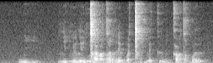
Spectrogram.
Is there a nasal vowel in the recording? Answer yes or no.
no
